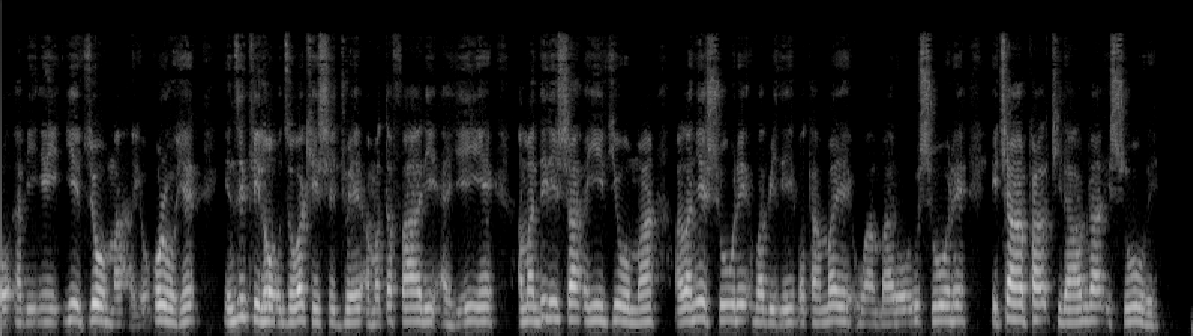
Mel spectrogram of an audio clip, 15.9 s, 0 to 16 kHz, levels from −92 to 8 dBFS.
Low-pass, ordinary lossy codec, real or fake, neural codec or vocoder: 10.8 kHz; AAC, 64 kbps; fake; codec, 24 kHz, 0.9 kbps, WavTokenizer, medium speech release version 1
